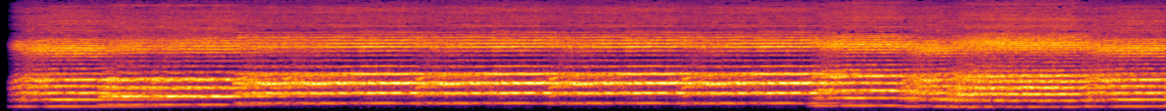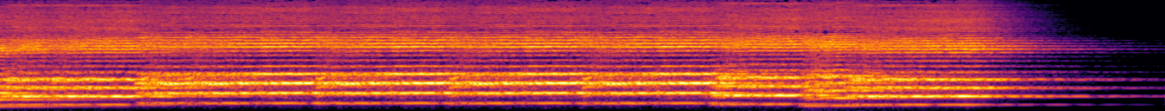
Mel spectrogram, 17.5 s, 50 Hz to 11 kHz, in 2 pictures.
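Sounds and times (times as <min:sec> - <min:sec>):
tenor singing: 0:00.1 - 0:16.7.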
